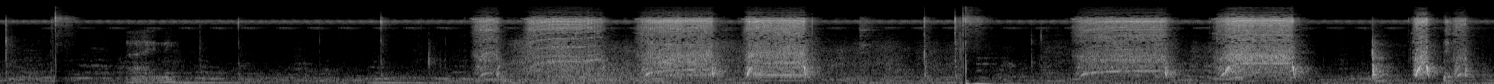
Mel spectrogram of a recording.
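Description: An NRT Pro 20 V cordless drill with a brushed motor, run unloaded in six short trigger pulls of up to about a second each. The motor's pitch rises as it spins up at the start of each pull. There are a few sharp single clicks between the runs.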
